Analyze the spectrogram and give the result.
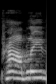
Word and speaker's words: probably: Aqui é muito curioso que essa palavra provavelmente, probably, ela tem três sílabas, mas frequentemente aparece com duas. Probably vira probably, probably. É como se esse A do meio fosse tão fraquinho que de um B para o outro eles se juntassem.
